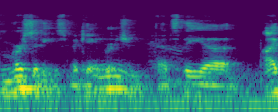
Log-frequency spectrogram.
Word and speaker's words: Mercedes: So her name is pronounced Mercedes McCambridge. That's the, I called her Mercedes. Everyone called her Mercedes because there's a automobile.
